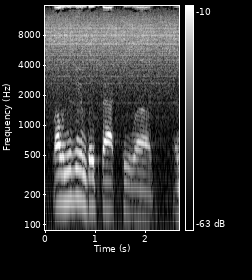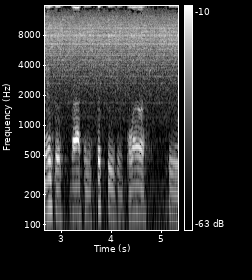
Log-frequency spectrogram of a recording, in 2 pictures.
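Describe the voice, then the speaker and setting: At a moderate pace, a man talks with a dark, mellow tone over light background noise. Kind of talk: interview answer. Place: hall. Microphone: lapel.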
